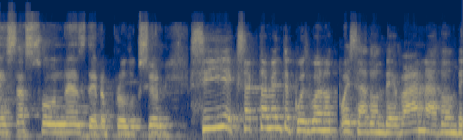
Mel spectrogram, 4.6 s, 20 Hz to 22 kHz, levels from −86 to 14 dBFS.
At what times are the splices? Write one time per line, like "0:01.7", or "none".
0:01.9
0:03.4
